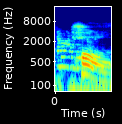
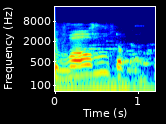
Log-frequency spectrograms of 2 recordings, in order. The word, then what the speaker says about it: whole: Yeah, so the W isn't going to make a sound. It's going to be the H. Whole. Yeah, you won't say whoa.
